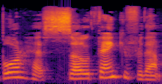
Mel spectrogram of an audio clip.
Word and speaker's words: Borges: It's pronounced Borges.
